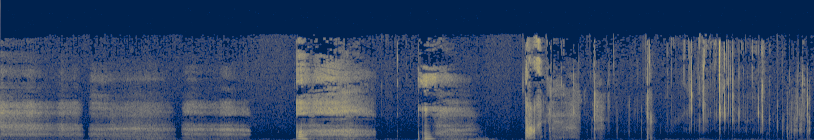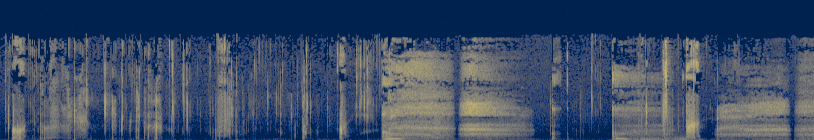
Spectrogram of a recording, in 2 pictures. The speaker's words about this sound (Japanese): お耳から失礼しますね。右耳から綺麗にさせていただきますね。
